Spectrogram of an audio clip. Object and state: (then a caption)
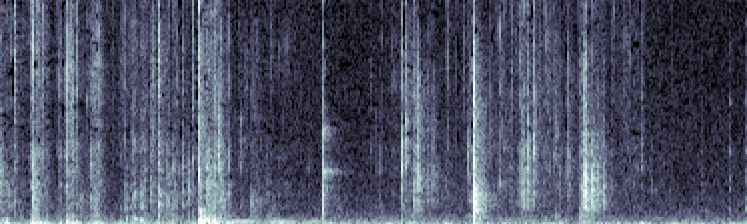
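Soap bar being carved. A small metal blade scores and shaves a solid pink soap bar held in a hand with long purple nails. Irregular dry scraping and crinkly carving strokes repeat, with a few sharper, louder cuts standing out. The shaving noise has a bright edge, and each stroke stops almost at once without ringing.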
